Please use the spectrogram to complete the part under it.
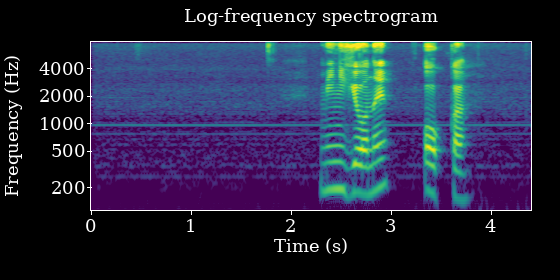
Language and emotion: Russian, neutral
